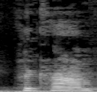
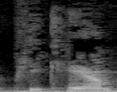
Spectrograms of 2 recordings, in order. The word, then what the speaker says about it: pecan: lost Lagoon Misty Moonlight pecan pie or pecan pie depending on how you say it and of course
